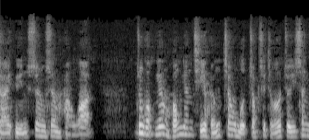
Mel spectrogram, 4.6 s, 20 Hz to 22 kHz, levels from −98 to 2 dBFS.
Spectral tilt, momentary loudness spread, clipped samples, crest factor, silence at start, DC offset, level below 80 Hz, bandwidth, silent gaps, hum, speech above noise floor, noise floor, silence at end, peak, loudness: -5 dB/octave; 6 LU; under 0.1%; 18 dB; 0 s; under 0.1%; -62 dBFS; 14 kHz; none; none; 38 dB; -60 dBFS; 0 s; -6 dBFS; -23 LUFS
